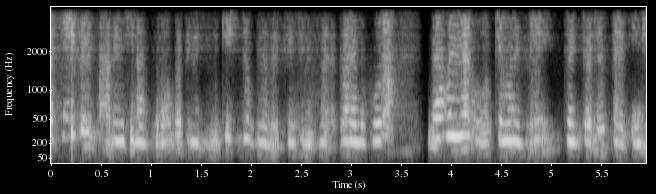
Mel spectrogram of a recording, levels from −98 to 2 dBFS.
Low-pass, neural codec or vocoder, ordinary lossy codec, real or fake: 3.6 kHz; codec, 44.1 kHz, 0.9 kbps, DAC; none; fake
